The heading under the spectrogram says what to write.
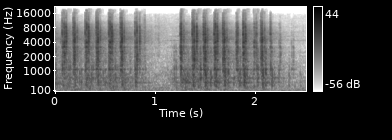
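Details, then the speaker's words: Honda Fit GD3 manual transmission removed from the car and turned by hand: quick dry clicking and rattling in bursts from inside the case; throwout bearing known poor, input shaft bearing suspected; being replaced. "that's definitely uh a little noisy coming from the inside of the transmission so good thing we're we've got it off and we're replacing everything"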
